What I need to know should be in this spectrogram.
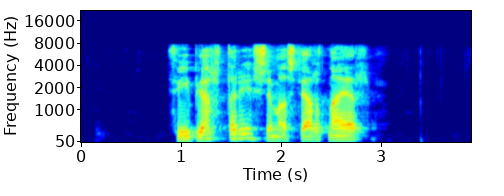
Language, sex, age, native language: Icelandic, male, 60-69, Icelandic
